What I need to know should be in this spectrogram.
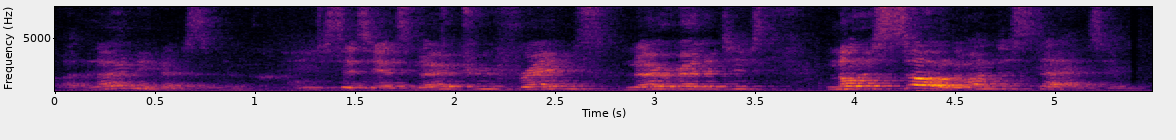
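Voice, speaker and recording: A woman's voice: on the high side, animated, moderate pace, sharp tone. A woman playing a mild, guileless, chatty husband in a stage period comedy, earnestly recounting and theatrically quoting. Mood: sympathetic reporting. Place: theatre stage, recorded from the audience. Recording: echoey theatre, distant mic, faint noise.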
